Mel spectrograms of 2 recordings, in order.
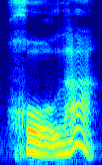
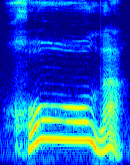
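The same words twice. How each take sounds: First: Said in the usual way. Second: خوله stretched slow and pitched much higher; drawn-out blended word. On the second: Shown as a demonstration. Teacher blending syllables for the children, slow and high. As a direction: sing out خوله slowly, rising high.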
